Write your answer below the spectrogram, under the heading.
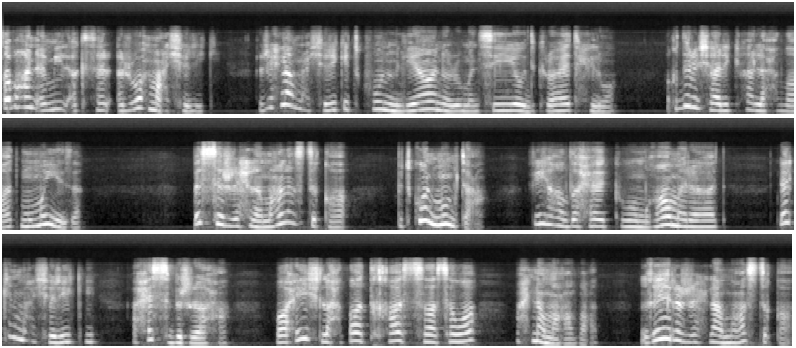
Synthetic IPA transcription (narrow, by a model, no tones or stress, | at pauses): t̪ˤɑbʕɑnʔamiːlʔakθɑɾˤʔɑɾˤuːħmaʕaʃːaɾiːki̥ | ʔɪrːɪħlamaʕaʃːaɾiːkit̪ḁkʰuːnmɪljaːnɾˤuːmaːnsɪjːawd̪ɪkɾajaːt̪ħɪlwa | ʔaqd̪ɑɾˤʔaʃaːɾˤɪkhalɑħðˤɑːt̪mʊmajːaza | b̥asːɪrːɪħlamaʕalʔɑsˤd̪ɪqɑːʔ | b̥ɪt̪kuːnmʊmt̪ɪʕa̰ | fiːhaðˤɨħɪkwɪmʊɣaːmɑɾˤɑːt̪ | laːkɪnmaʕaʃːaɾiːki | ʔaħɪsːbɪrˤːɑːħa | wʔaʕiːʃlɑħðˤɑːt̪xɑːsˤːɑsawa | wʔɪħnamaʕbɑ̰ʕðˤ | ɣeːɾɪrːɪħlamaʕʔɑsˤd̪ɪqɑ̰ːʔ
